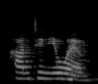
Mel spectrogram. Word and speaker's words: continuum: can you repeat it cartoon um the alternate pronunciation would be continuum i repeat the alternate pronunciation would be continuing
